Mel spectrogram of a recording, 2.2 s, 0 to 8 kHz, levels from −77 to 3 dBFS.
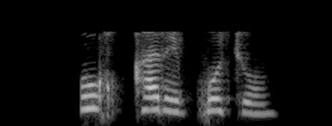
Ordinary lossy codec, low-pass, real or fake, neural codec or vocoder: AAC, 16 kbps; 7.2 kHz; fake; codec, 16 kHz, 4 kbps, X-Codec, HuBERT features, trained on LibriSpeech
